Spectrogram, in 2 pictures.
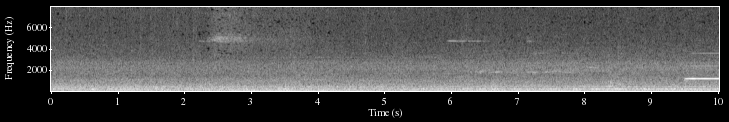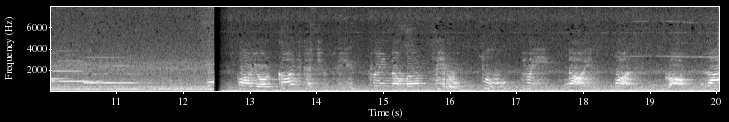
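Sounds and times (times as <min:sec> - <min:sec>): train coaches rolling: 0:00.0 - 0:12.5
three-note chime: 0:09.5 - 0:11.6.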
